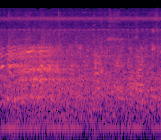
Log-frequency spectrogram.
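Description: A player's drawn-out, high-pitched shout across the football pitch, lasting about a second, over a steady background hiss.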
